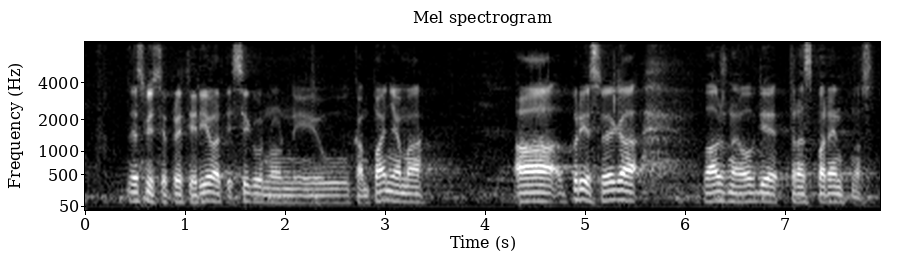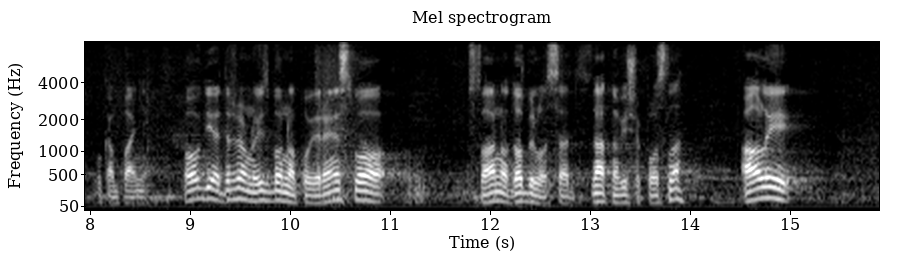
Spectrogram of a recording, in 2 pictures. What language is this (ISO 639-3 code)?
hrv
